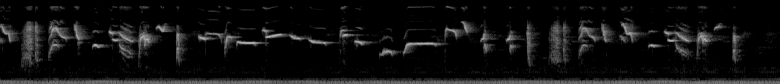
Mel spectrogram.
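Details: A captive Oriental magpie-robin in moult sings a rich, varied stream of sweet whistles, slurred rising and falling notes and scratchy squeaks, delivered almost without pause, over a faint low hum.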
